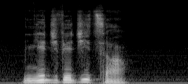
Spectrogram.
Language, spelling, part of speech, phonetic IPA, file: Polish, niedźwiedzica, noun, [ˌɲɛ̇d͡ʑvʲjɛ̇ˈd͡ʑit͡sa], Pl-niedźwiedzica.ogg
